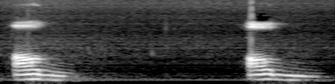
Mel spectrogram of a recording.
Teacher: آواز کے اندر استطالت ہوتی ہے یعنی کہ تھوڑی سی آواز لمبی ہو جائے گی اض. ٹھیک ہے حمزہ ضاد زبر اض اض.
